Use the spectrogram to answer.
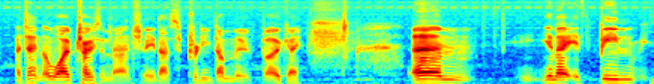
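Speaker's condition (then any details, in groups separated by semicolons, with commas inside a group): Cerebral palsy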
